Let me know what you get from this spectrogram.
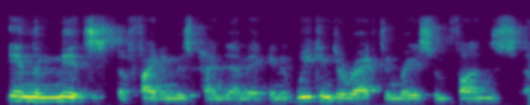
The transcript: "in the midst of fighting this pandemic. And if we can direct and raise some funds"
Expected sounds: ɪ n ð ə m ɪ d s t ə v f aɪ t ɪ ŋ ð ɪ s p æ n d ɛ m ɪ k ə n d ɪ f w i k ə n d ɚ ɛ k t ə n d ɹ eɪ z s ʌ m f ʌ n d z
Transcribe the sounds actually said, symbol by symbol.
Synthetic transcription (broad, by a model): ɪ n ð ə m ɪ d s t ə v f aɪ t ɪ ŋ ð ɪ s p æ n d ɛ m ɪ k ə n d ɪ f w i k ə n d ɚ ɛ k t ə n ɹ eɪ z s ʌ m f ʌ n d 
